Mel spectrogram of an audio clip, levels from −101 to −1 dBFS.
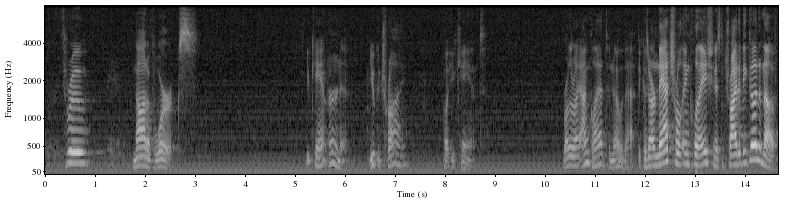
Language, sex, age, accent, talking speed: English, male, 50-69, American, 125 wpm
